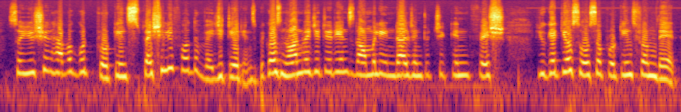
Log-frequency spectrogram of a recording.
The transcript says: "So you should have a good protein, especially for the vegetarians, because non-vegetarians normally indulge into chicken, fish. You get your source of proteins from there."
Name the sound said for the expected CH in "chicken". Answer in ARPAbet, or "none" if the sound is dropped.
CH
